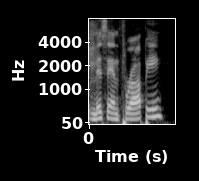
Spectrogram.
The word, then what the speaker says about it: misanthropy: And it's nice to take a little break from, you know, the, you know, overwhelming misanthropy of my life. Is that how you say it? Misanthropy? – Yep, I think that's right.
